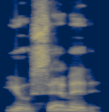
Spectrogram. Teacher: The T is pronounced with a fast D. Yosemite. The E at the end is pronounced with a long E like green beans.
